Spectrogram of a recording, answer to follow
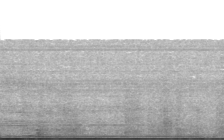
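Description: A woman's voice holding one long, steady, pure note like a hum, sung into a stage microphone during an acoustic ukulele song.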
